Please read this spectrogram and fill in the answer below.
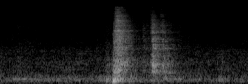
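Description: Two sharp knocks about half a second apart, the first much louder with a dull thud under it, like a cupboard door or a hard object bumping shut.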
